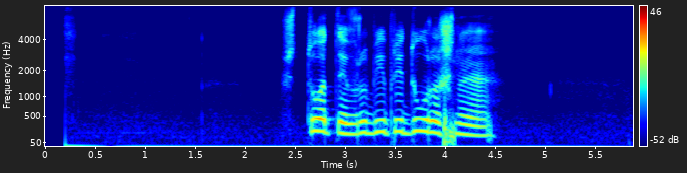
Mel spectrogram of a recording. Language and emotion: Russian, angry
